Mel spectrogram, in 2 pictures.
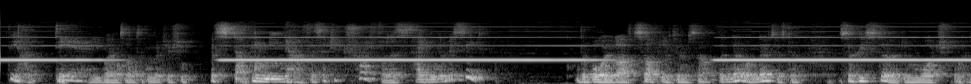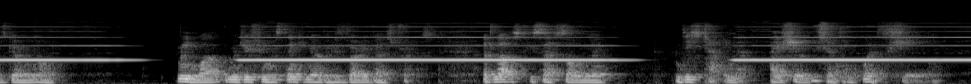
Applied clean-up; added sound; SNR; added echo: none; Wind instrument, woodwind instrument; -4 dB; reverberation time 0.6 s.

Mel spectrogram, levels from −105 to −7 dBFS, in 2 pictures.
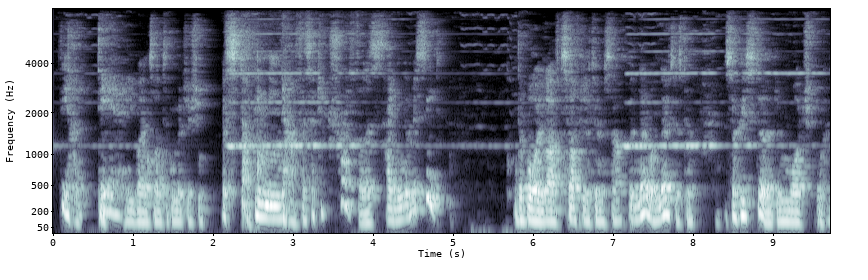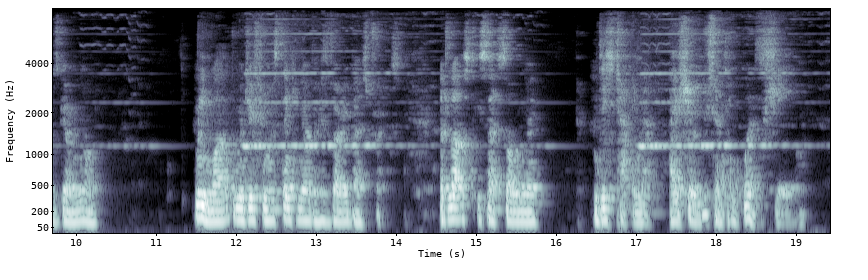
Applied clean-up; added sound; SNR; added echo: classical method WPE with log-MMSE.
